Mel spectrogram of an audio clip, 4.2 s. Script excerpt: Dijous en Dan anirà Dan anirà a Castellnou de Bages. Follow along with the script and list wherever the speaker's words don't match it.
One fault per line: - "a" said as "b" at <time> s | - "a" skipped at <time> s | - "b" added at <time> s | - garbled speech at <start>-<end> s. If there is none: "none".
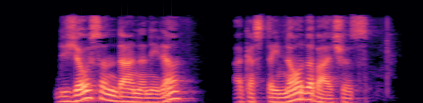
- "Dan anirà" skipped at 1.8 s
